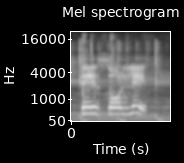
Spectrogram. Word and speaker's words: désolé: The pronunciation is same. Now hear me out. De, zo, le. Désolé. Both pronunciation are same. Désolé. It is the spelling that changes.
